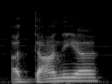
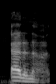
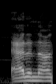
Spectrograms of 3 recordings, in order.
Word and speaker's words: Adonai: I want to say that's how that's pronounced. Offensive tackle out of BYU. Eagles are planning to get Adania Mitchell, wide receiver. Is it Adania Mitchell out of Texas, wide receiver out of Texas? Oh, Adonai.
